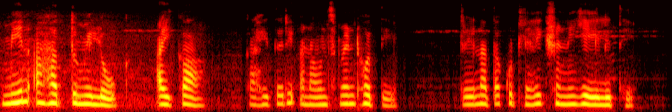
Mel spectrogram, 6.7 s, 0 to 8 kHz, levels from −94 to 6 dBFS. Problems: none marked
